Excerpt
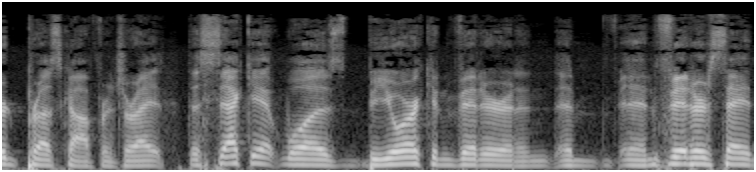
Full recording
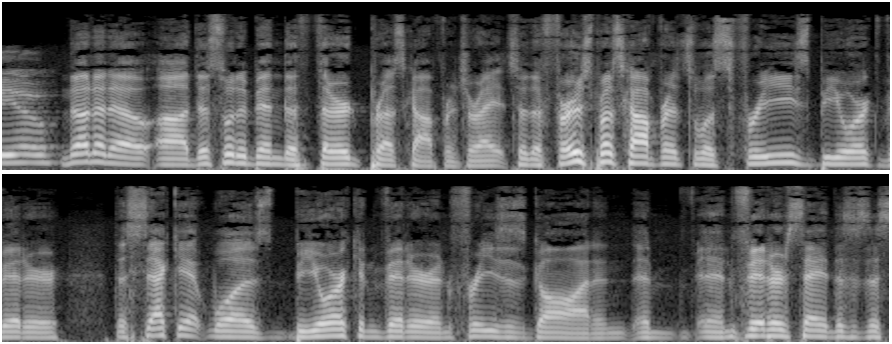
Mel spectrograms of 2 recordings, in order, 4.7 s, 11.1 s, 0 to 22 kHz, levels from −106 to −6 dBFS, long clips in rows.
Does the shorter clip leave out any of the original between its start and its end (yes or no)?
yes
